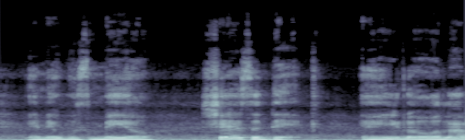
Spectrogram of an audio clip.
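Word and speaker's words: Melchizedek: So I looked up the pronunciation and it was Melchzdc.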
